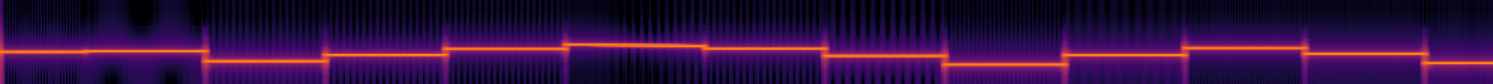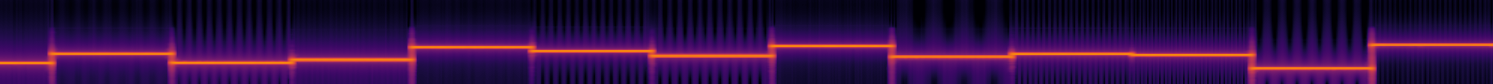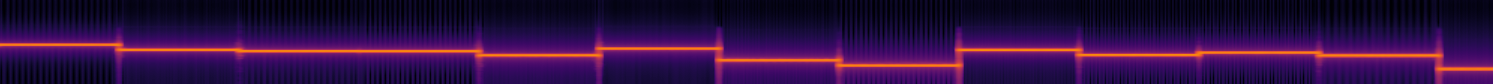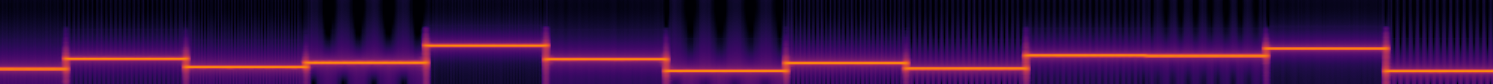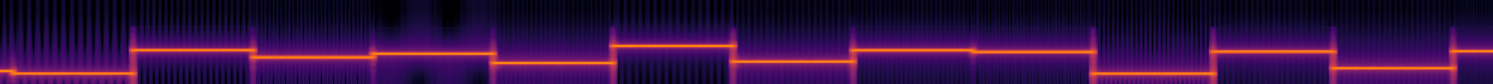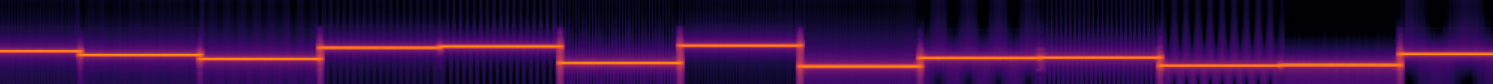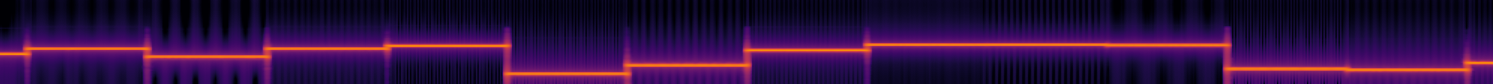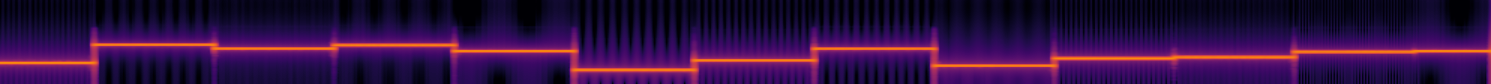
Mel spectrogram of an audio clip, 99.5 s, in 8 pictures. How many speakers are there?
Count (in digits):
0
